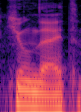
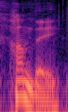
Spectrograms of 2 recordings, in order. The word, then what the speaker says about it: Hyundai: Akkor még egyszer idehoznám azt, amikor a Hyundai-t megszakértették az amerikaiaknak. Az egy nagyon egyszerű üzenet volt. Hyundai, like Sunday. – Igen, Hyundai, like Sunday. Így van.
